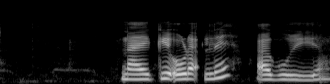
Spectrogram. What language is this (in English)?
Santali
